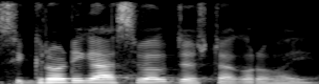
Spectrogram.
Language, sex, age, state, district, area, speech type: Odia, male, 30-45, Odisha, Kandhamal, rural, spontaneous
